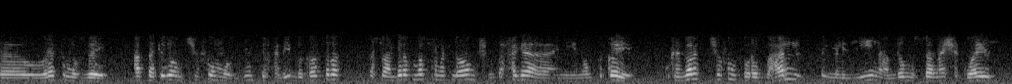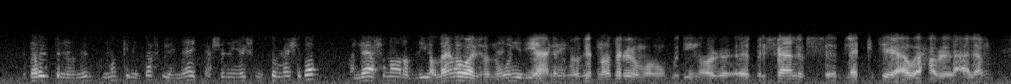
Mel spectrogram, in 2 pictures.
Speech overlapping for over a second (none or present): present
